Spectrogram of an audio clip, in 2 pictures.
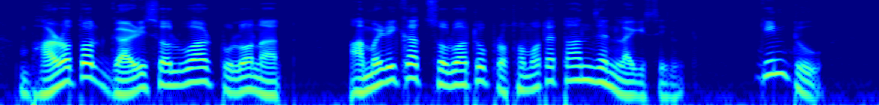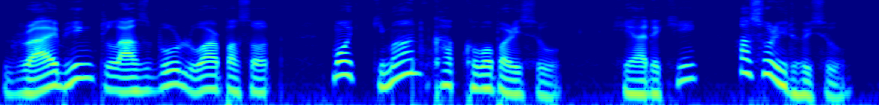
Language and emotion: Assamese, surprised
